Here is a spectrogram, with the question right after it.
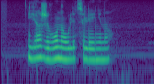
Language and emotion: Russian, neutral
